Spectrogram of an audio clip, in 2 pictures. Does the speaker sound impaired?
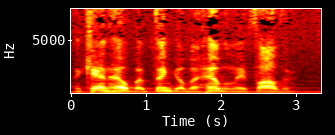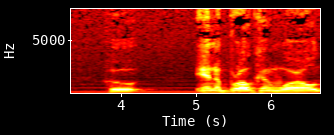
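Yes: ALS; ALS (amyotrophic lateral sclerosis, Lou Gehrig's), nerve disease attacking nerves and muscles; slurred, slow speech, choking, spitting, swallowing problems.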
